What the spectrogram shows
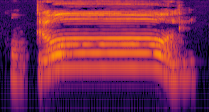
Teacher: Então, mor é a sílaba tônica. Em controle, eu demorei mais no tro.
